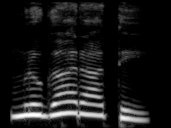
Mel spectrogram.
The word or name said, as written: ಮರುಗೆರ್ದೆ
